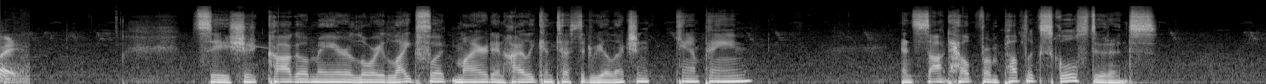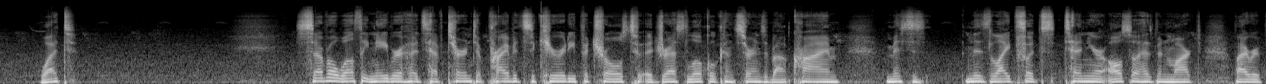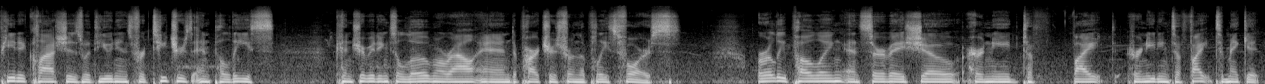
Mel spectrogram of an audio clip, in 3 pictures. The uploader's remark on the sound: podcasts live from Cafe Anyway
